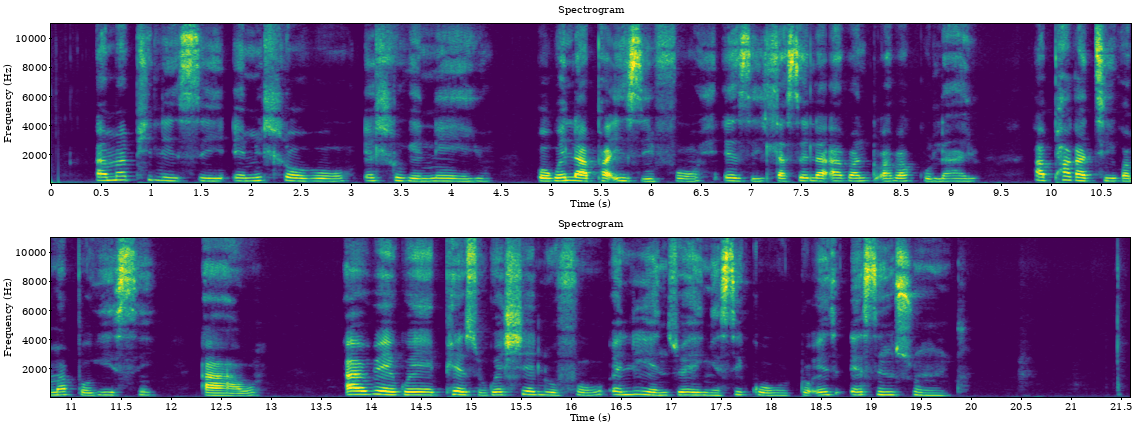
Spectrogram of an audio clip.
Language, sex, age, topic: North Ndebele, female, 25-35, health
